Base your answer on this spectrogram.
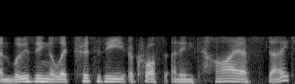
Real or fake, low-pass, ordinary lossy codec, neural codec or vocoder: fake; 3.6 kHz; Opus, 32 kbps; codec, 16 kHz, 1 kbps, FunCodec, trained on LibriTTS, 50 frames a second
